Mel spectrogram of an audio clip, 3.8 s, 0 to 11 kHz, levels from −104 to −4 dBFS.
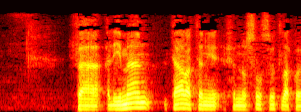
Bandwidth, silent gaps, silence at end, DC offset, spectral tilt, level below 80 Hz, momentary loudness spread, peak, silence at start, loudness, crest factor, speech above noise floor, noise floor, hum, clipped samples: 7.6 kHz; none; 0 s; under 0.1%; -7 dB/octave; -58 dBFS; 9 LU; -4 dBFS; 0.95 s; -22 LUFS; 18 dB; 34 dB; -55 dBFS; none; under 0.1%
